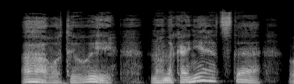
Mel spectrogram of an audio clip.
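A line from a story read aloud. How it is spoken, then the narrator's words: Exclaimed. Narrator (Russian): воскликнул ЖК-28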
